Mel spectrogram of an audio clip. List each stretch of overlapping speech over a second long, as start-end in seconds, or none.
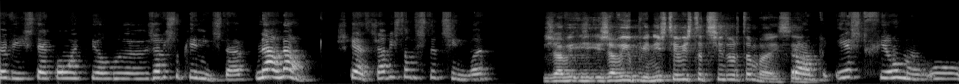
none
